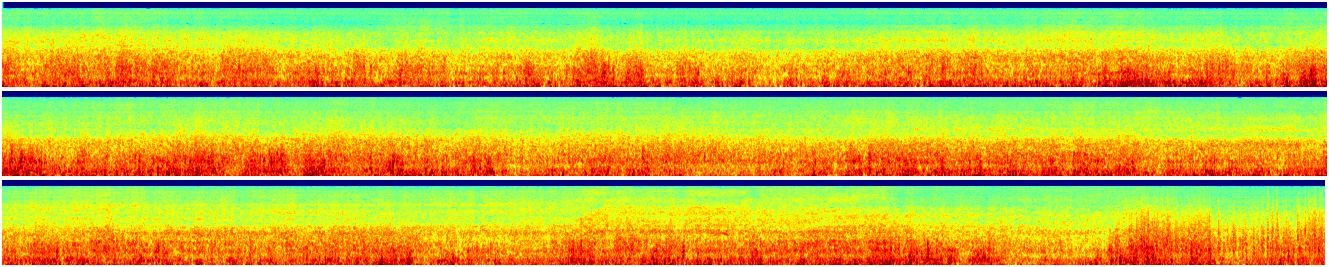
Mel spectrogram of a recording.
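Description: Waves crash and break onto the shore.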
